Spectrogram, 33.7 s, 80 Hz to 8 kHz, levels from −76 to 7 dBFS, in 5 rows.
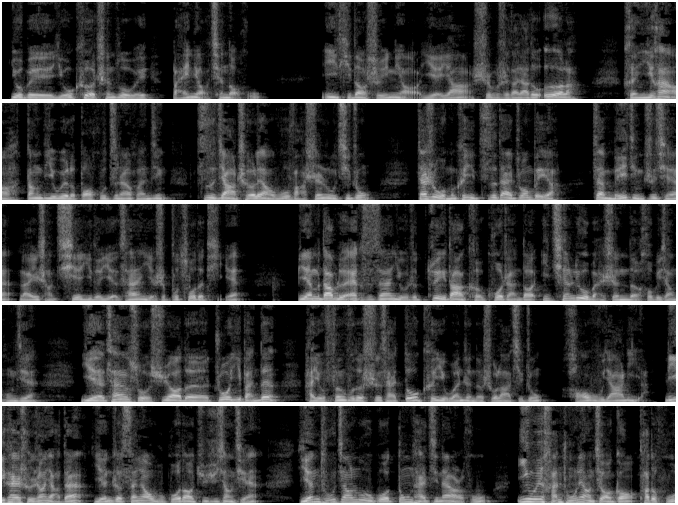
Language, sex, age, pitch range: Chinese, male, 20-39, 105-145 Hz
